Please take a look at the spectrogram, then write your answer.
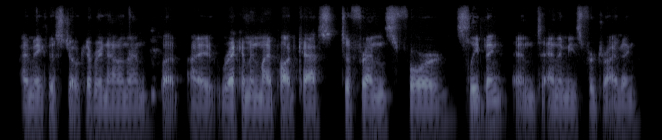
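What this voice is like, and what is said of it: Monotone, calm low-key voice. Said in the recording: “You'll be as monotone as I am ... you have a good podcast voice ... you definitely have a very nice calming”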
